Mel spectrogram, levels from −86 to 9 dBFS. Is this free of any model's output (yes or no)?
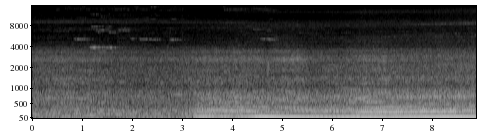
yes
